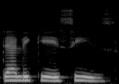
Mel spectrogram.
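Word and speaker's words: delicacies: लेते हैं, ट्रेडिशनल पारंपरिक, डेली डी ई को यहाँ डीली करके नहीं पढ़ेंगे, डी ए डे एल आई ली के सीज, डेलिकेसीज, डेलिकेसीज, डेलिकेसीज यानी कि स्वादिष्ट, स्वादिष्ट व्यंजन उसको बोलेंगे डेलिकेसीज।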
